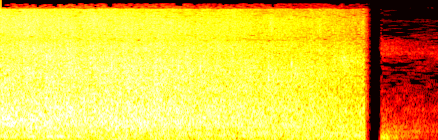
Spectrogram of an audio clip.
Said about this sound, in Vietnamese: Chúng con đây đầu cung thỉnh Hòa Thượng và xin tất cả hội trường dành một tràng pháo tay để cung minh Hòa Thượng.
